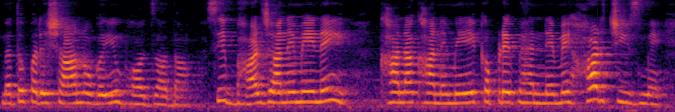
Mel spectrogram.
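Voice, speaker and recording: A woman's voice: high-pitched, steady tone, normal speed, slight background noise, natural voice. A woman playing a young married daughter who complains in a chatty way about her strict in-laws, in a family skit. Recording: echoey room.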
